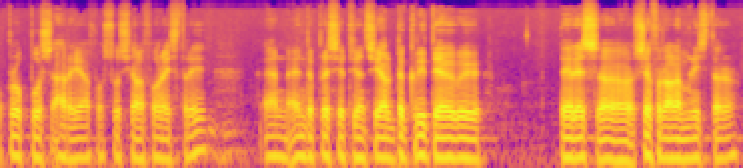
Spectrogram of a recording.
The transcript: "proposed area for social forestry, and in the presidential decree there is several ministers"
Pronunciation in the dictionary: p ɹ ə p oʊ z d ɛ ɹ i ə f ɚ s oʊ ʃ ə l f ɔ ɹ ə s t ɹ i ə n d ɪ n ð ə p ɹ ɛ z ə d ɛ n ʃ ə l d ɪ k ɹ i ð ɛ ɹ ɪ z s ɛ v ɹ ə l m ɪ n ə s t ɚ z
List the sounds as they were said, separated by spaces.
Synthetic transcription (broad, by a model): p ɹ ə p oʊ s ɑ ɹ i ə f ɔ s oʊ s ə l f ɔ ɹ ə s t ɹ i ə n ɪ n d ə p ɹ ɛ s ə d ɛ n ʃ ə l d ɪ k ɹ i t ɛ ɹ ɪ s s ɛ f ɹ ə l m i n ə s t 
